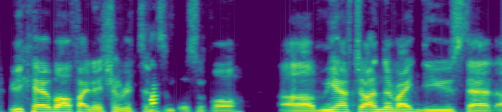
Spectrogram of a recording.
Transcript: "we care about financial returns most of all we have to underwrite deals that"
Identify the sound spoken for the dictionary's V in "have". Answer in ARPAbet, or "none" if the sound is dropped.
F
